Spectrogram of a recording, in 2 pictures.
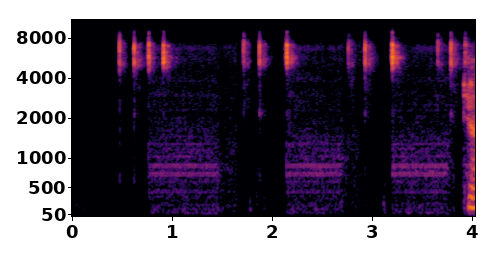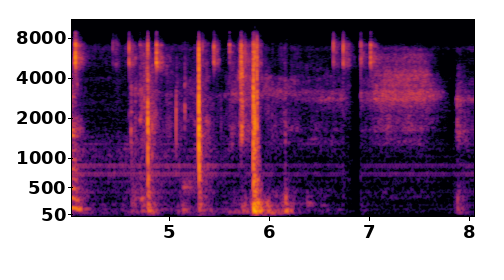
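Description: Computer keyboard and mouse clicking: a scatter of light clicks, then a few louder clicks and knocks about five to six seconds in.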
